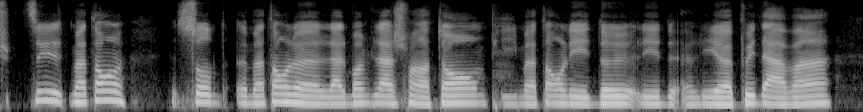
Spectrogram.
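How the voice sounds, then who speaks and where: This man speaks very slowly in a Quebec accent at a fairly high pitch. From Quebec, Quebec City area. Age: 40s. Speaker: singer-songwriter. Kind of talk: interview.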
